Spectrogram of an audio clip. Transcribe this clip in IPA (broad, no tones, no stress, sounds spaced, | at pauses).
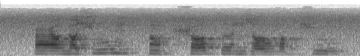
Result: ʕ ɔ ð ɒ ɕ u w ũ k θ ɔ̃ k ʂ ɔ k ɤ n z ɔ m ɔ k ɕ u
